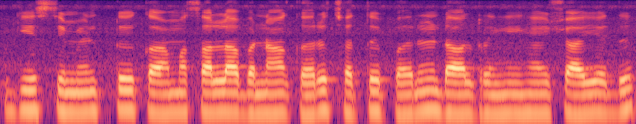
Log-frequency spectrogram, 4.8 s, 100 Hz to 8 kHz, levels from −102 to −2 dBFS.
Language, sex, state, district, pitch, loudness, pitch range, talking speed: Hindi, female, Haryana, Jhajjar, 150 Hz, -17 LUFS, 145-160 Hz, 140 wpm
